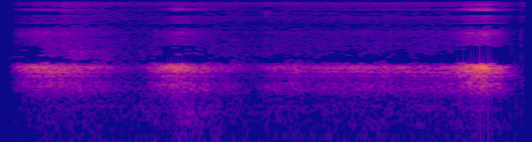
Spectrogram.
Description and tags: viento largo
sonido largo de viento
wind, improvise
